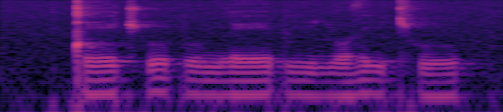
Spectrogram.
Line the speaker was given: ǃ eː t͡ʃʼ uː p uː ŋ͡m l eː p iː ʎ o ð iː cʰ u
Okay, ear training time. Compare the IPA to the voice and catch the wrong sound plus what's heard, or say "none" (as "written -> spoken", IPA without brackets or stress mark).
ŋ͡m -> ŋ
